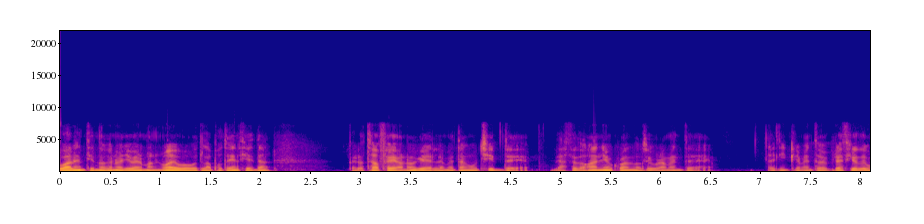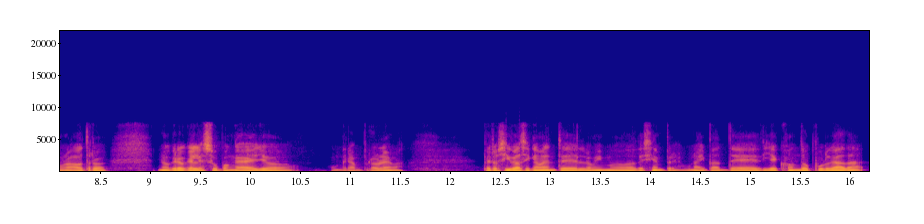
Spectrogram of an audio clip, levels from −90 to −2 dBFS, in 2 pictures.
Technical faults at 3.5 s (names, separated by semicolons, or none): none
